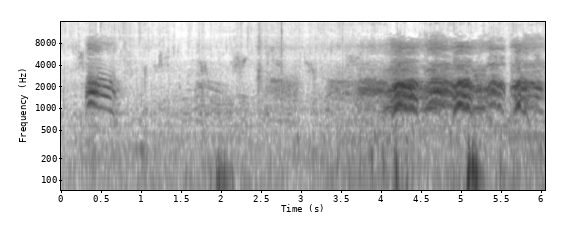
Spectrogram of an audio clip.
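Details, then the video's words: Crows fighting over food, a single early caw, then a rapid rattling series of harsh caws bunched together, with low thumps in the background. "Crow Fight Video | crow love food | crow fighting scenes video | crow sounds naturally"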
